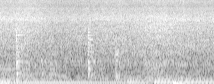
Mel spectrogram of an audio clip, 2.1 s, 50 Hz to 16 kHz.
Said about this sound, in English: And stir that in, and you're gonna cook that for about 2 minutes.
